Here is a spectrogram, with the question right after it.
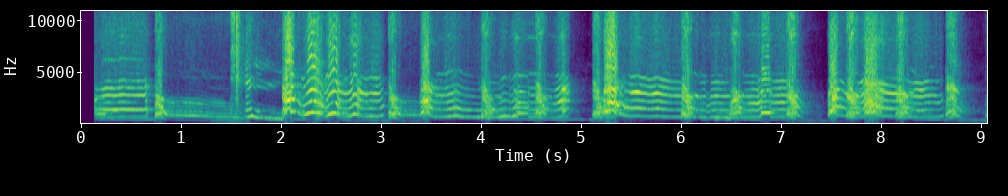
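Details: Two pet Shih Tzus singing together: drawn-out wavering howls that slide slowly downward, overlapping with higher yelping notes and short barks, recorded loudly indoors.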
